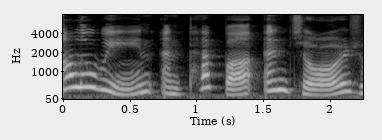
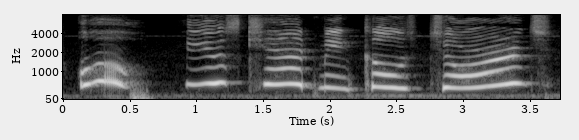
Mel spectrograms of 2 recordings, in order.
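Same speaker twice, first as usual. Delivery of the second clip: high, louder playful fright; mock startled granny; 12 semitones higher, 6 dB louder, slower than usual. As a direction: pretend to be scared.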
